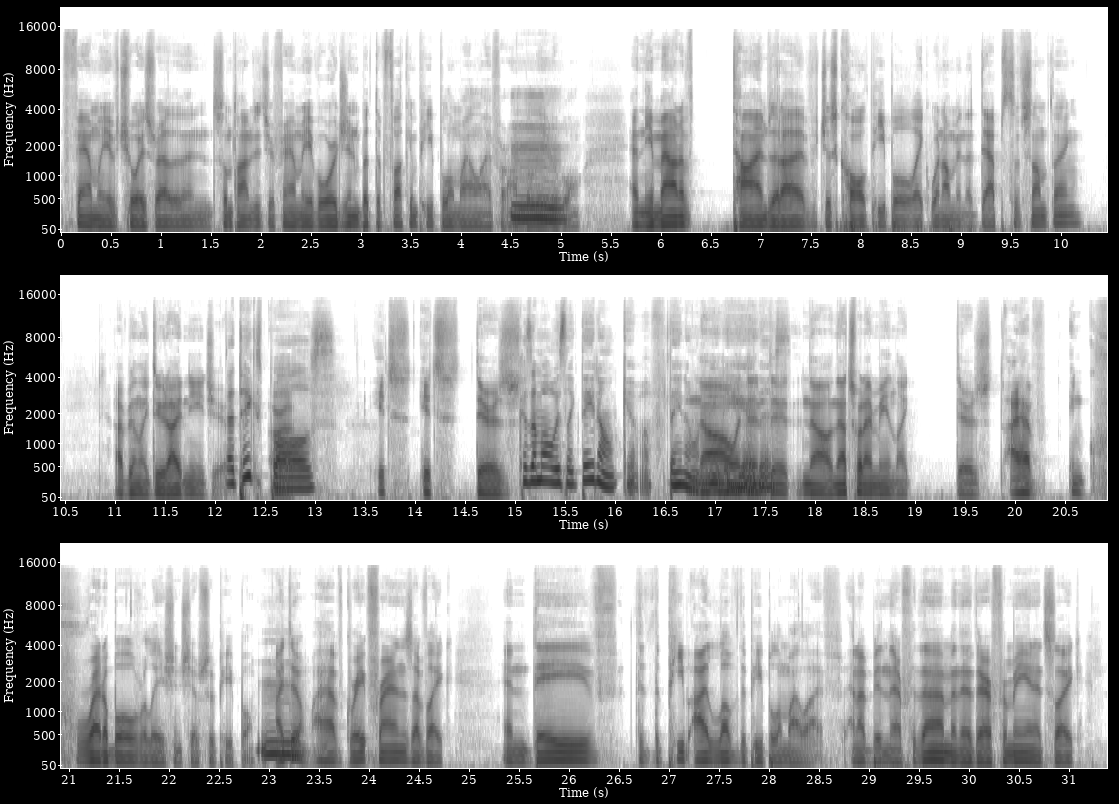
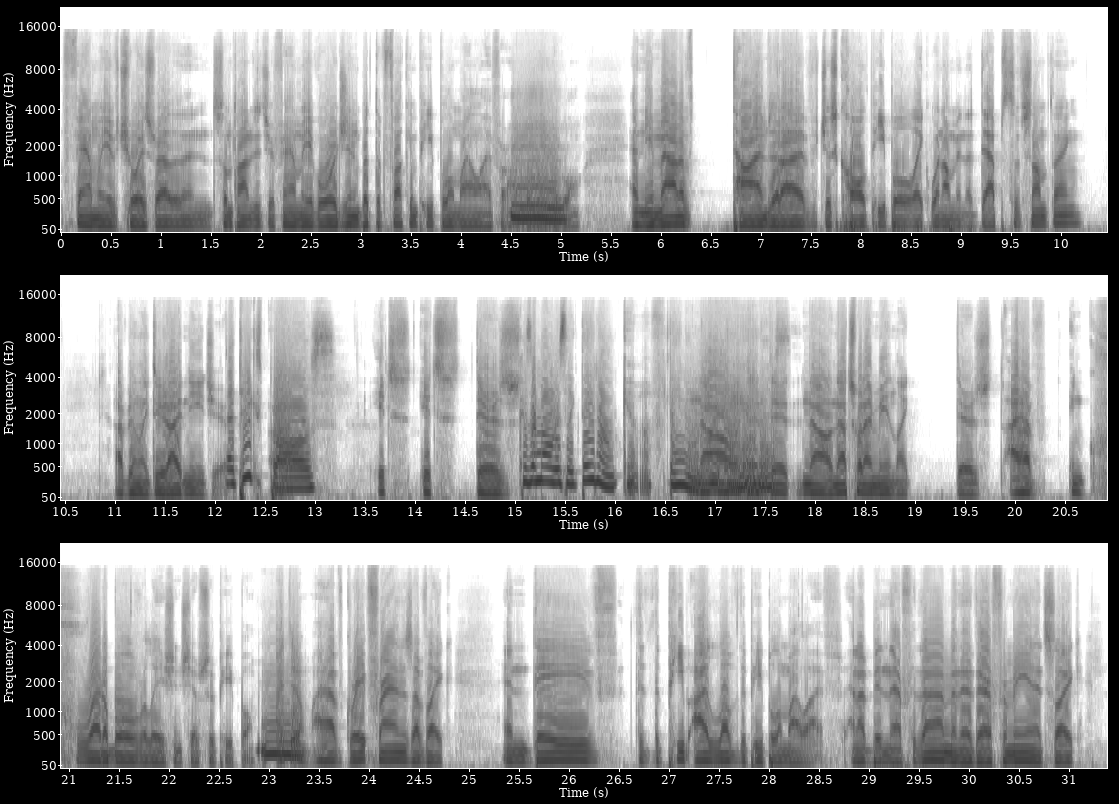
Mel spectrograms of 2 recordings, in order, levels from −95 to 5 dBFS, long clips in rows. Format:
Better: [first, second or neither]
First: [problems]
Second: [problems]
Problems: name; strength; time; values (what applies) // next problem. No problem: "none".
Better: first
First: none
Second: distortion; heavy; 13% of the sound clipped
